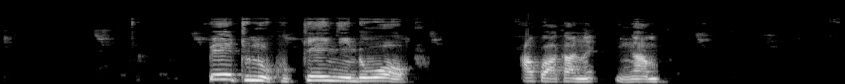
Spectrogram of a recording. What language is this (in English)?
Yangben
